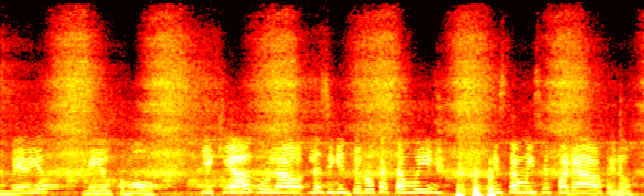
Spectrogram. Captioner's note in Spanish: risas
